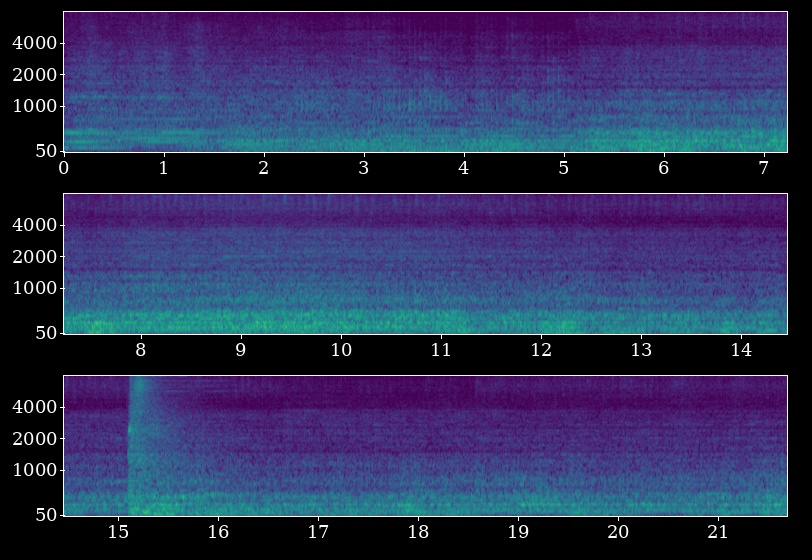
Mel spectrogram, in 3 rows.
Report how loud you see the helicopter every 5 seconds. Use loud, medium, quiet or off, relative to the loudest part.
medium, loud, loud, medium, medium.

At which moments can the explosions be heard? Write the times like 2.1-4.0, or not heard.
15.1-16.1.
